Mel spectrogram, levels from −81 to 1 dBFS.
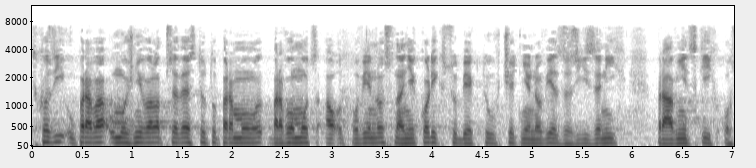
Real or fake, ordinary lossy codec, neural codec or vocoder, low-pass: real; MP3, 32 kbps; none; 7.2 kHz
